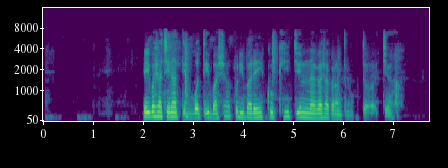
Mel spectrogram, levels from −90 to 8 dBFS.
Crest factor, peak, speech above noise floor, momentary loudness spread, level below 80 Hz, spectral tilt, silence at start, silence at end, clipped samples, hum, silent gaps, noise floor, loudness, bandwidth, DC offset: 18 dB; -2 dBFS; 48 dB; 15 LU; -62 dBFS; -6.5 dB/octave; 2 s; 0.6 s; under 0.1%; none; none; -67 dBFS; -19 LUFS; 7.8 kHz; under 0.1%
